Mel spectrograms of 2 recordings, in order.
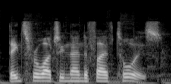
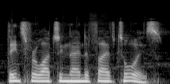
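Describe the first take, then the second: First: The voice is processed to sound clear. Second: The voice is processed to sound warm. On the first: "It's now on clear" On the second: "with the warm setting"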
